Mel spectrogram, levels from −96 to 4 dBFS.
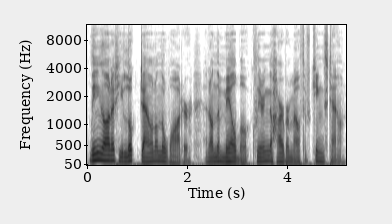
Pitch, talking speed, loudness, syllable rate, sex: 100 Hz, 210 wpm, -19 LUFS, 5.4 syllables/s, male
